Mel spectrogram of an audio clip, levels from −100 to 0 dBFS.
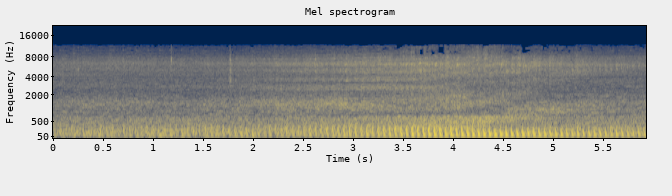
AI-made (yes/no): no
